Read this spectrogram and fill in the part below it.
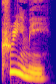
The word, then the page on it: creamy: British English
